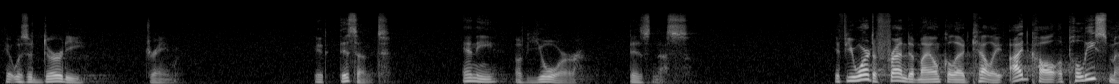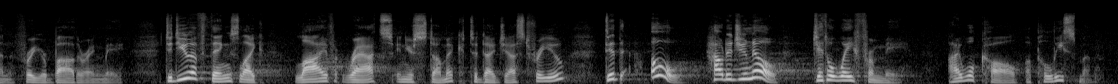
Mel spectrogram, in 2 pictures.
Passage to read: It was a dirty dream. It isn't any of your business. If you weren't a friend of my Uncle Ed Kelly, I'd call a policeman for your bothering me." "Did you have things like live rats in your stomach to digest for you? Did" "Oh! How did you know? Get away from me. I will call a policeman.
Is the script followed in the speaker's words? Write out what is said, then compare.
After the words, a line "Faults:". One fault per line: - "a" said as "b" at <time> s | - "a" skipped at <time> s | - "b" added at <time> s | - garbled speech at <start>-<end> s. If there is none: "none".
It was a dirty dream. It isn't any of your business. If you weren't a friend of my Uncle Ed Kelly, I'd call a policeman for your bothering me." "Did you have things like live rats in your stomach to digest for you? Did" "Oh! How did you know? Get away from me. I will call a policeman.
Faults:
none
